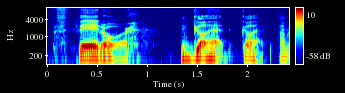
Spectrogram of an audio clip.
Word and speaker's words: Fedor: have two good point you can tell you're a casual Fedor very interesting it's Fedor go ahead go ahead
